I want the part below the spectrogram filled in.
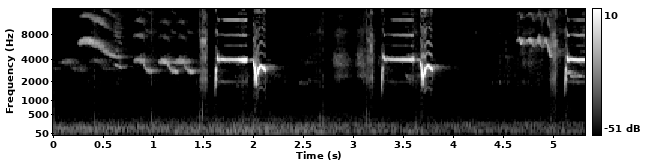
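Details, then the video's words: Bar-winged prinia in gacor ngalun style, a lure for prinias: an opening run of thin descending twitters, then clicks and steady shrill whistles with twisting endings, repeated at short intervals. "prenjak gacor ngalun mantap pancing burung prenjak"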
